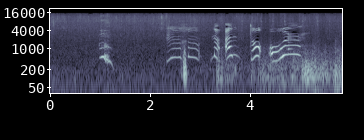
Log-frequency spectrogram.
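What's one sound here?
A young boy speaks with excitement into a headset microphone.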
